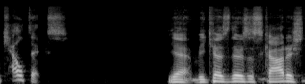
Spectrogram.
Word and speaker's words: Celtics: Why in every other form of vernacular is Celtic the preferred pronunciation except the for the NBA. basketball thing? Why are we That's Boston. why yeah, but why are we capitulating to this retardation? It should be the Boston Celtics.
